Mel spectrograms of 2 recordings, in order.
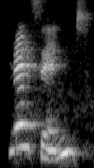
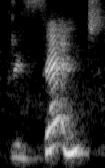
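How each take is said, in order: First: The stress is on the first syllable. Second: The stress is on the second syllable. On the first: It is a noun meaning a gift. "it means a gift" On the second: It is a verb meaning to deliver information. "it is something that I'm delivering"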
